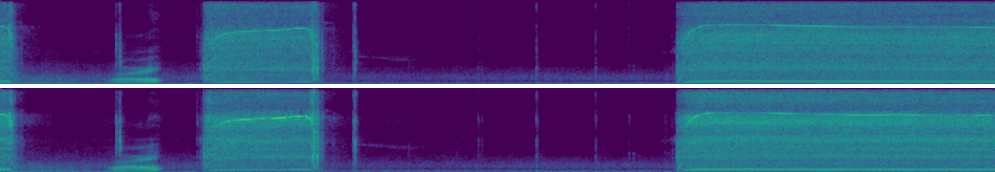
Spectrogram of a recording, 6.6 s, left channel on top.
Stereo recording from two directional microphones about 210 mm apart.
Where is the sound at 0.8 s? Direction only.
5° left (ahead or behind).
